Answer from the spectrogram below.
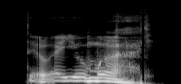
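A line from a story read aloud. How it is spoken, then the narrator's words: Warrant officer's weary exhale. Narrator (Russian): устало выдохнул прапорщик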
